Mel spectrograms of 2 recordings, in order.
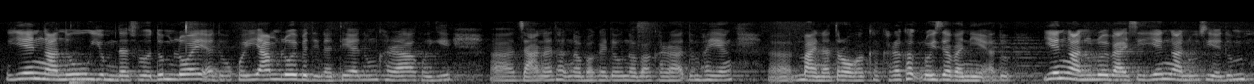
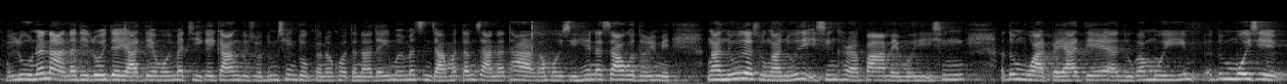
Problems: background sounds at intervals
